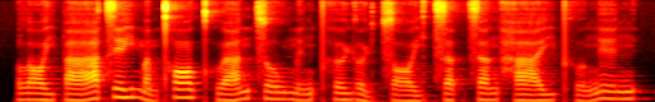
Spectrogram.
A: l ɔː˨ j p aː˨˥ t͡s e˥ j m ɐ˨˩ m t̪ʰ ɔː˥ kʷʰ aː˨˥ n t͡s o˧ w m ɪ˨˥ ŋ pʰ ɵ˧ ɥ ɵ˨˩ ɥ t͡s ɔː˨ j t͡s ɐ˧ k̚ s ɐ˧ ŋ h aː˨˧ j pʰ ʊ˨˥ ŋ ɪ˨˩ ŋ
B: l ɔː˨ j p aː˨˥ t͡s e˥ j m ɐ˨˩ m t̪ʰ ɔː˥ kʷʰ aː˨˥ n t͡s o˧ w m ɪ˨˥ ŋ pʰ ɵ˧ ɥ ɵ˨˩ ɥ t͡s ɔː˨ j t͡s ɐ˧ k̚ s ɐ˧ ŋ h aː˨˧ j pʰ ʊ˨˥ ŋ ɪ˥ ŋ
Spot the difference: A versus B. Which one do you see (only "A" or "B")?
B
